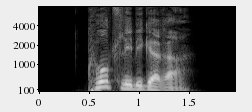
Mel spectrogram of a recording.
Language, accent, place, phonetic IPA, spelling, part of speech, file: German, Germany, Berlin, [ˈkʊʁt͡sˌleːbɪɡəʁɐ], kurzlebigerer, adjective, De-kurzlebigerer.ogg
- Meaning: inflection of kurzlebig: 1. strong/mixed nominative masculine singular comparative degree 2. strong genitive/dative feminine singular comparative degree 3. strong genitive plural comparative degree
